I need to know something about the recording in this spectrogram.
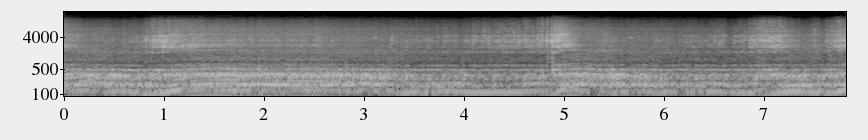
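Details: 1988 Jeep Comanche off-road build, inline six with custom side-exit exhaust: deep, even rumble at idle with a few light throttle blips through a loud exhaust, often mistaken for a V8; runs smoothly.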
